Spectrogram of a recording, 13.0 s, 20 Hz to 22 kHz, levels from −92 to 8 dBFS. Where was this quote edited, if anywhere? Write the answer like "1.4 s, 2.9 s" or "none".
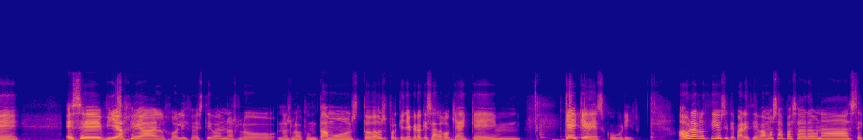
none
